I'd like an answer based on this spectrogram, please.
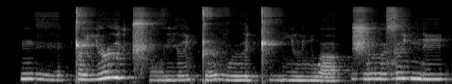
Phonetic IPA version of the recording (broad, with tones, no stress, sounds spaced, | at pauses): n̪ e̤˦˨ | ʈ ʌ˨ ʎ ɹ ʉ˦ ʎ ʈ͡ʂʰ ɔ̤˨ j ʏ˨˦ ʎ ʈ ʏ˨˦ v ɯː˨ ʎ ʈʰ i̤˧ ʎ ʉ˨ ʎ w ʌ˨ | ʒ ɯː˧ z ɯ˦ ʎ n̪ i˧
